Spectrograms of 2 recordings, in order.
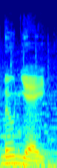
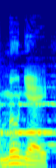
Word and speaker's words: Mounier: our guest is Matt moon yay and the way you pronounce his name is you look at the moon and say yay so moon yay that's that's his words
